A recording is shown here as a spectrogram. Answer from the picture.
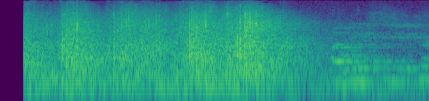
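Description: A loud burst of dense noise with a few surges, fading out after about a second and a half, followed by a faint voice.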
